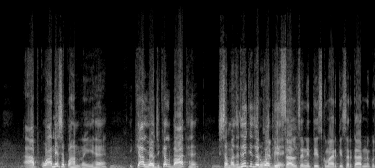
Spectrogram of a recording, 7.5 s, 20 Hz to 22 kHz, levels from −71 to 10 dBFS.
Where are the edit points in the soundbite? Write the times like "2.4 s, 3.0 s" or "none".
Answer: 5.4 s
